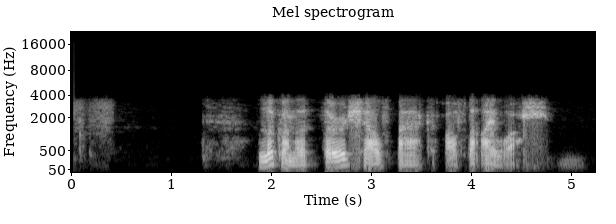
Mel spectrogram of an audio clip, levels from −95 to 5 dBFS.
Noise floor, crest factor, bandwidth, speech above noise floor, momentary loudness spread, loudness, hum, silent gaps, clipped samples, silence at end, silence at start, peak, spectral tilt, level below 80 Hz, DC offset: -85 dBFS; 18 dB; 4.1 kHz; 66 dB; 9 LU; -20 LUFS; none; none; under 0.1%; 0.5 s; 0.05 s; -2 dBFS; -3 dB/octave; -60 dBFS; under 0.1%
